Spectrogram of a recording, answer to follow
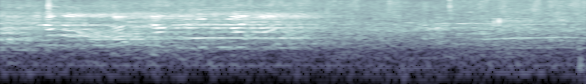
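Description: Orcas calling: a run of pitched, wavering calls with gliding notes through the first half, then a fainter single call that rises and falls near the end.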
